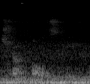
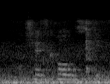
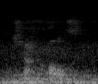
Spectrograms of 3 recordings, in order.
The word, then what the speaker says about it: Chuckolsky: Chuckolsky. Chikolsky. Close. Chuckolsky.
